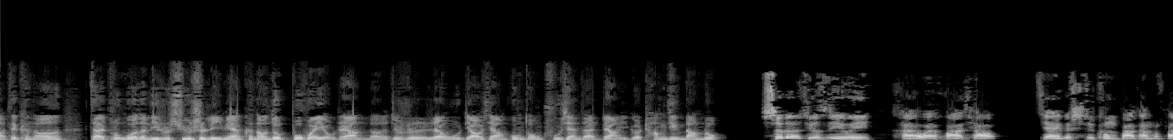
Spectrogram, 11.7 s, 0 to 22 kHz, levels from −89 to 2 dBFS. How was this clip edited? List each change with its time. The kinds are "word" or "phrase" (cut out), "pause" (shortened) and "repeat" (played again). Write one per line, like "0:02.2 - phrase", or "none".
none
